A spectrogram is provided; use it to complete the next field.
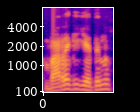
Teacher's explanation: கு என்பது ஒரு மாத்திரை கி அப்படி சொல்லும் பொழுது ஒரு மாத்திரையிலிருந்து அரை மாத்திரையா ஒலிக்குது இல்லையா இதுதான் குற்றியல் இகரம் அதாவது கி ஈ அந்த ஈ ன்னு அந்த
